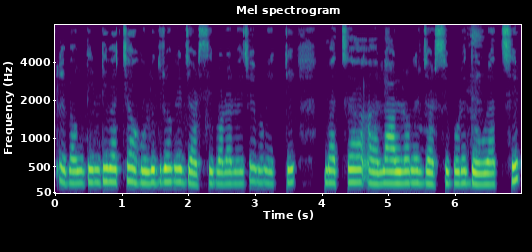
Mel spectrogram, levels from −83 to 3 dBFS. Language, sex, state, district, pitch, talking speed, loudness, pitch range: Bengali, female, West Bengal, North 24 Parganas, 215 Hz, 145 wpm, -18 LUFS, 205-225 Hz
